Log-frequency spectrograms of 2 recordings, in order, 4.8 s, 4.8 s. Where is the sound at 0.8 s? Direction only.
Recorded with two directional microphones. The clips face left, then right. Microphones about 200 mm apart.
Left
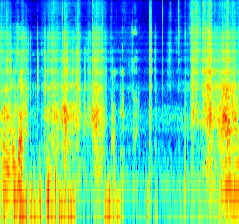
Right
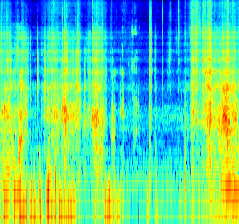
15° left (ahead or behind).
